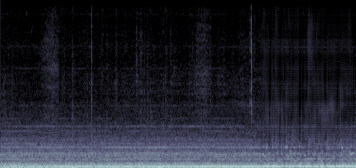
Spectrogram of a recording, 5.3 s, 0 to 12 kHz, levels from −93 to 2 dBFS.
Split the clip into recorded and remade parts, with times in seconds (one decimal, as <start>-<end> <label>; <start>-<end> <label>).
0.0-3.9 recorded; 3.9-5.3 remade

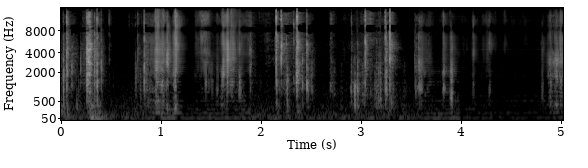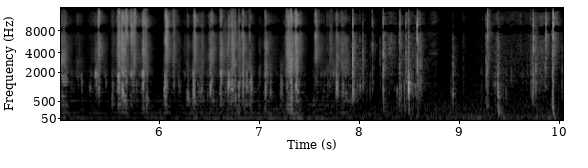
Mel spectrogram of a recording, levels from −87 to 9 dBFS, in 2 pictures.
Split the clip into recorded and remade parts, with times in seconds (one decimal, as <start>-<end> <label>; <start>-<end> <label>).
0.0-0.9 recorded; 0.9-1.9 remade; 1.9-3.6 recorded; 3.6-7.9 remade; 7.9-10.0 recorded

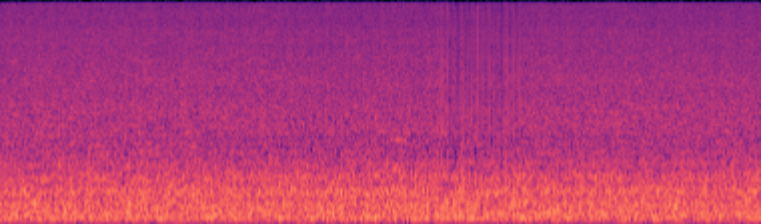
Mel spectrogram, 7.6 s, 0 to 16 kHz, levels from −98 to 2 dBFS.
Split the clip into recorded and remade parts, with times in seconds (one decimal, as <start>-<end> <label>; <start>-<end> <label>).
0.0-4.4 recorded; 4.4-5.2 remade; 5.2-7.6 recorded

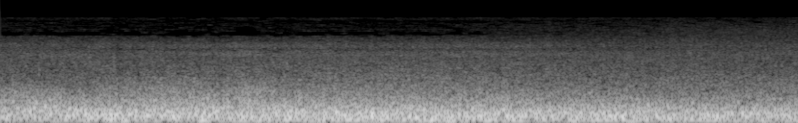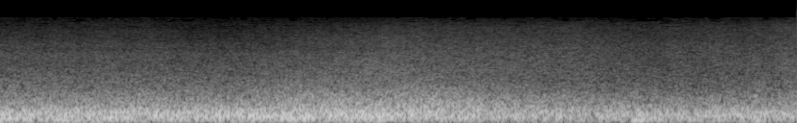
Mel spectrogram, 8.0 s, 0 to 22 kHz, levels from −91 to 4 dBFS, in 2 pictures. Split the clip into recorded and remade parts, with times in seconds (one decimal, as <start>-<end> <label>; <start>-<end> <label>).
0.0-3.9 remade; 3.9-7.6 recorded; 7.6-8.0 remade

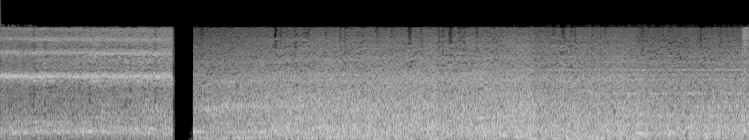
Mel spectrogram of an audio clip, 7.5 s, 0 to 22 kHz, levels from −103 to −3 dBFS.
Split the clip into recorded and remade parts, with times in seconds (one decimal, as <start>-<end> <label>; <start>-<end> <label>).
0.0-1.8 recorded; 1.8-6.3 remade; 6.3-6.7 recorded; 6.7-7.5 remade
